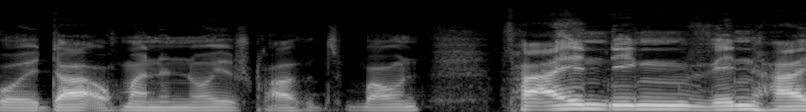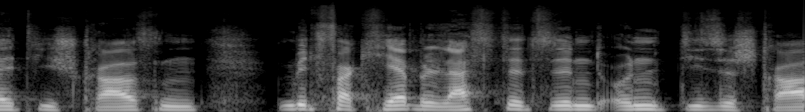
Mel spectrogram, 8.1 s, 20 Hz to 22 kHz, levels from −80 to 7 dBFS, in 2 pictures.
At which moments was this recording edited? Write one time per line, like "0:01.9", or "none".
none

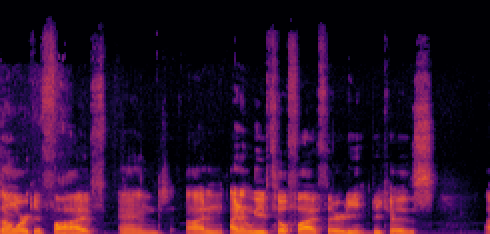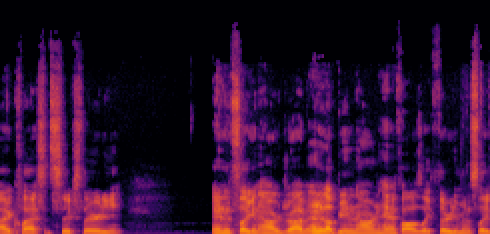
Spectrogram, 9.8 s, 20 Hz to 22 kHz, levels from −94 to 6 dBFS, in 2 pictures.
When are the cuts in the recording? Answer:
none

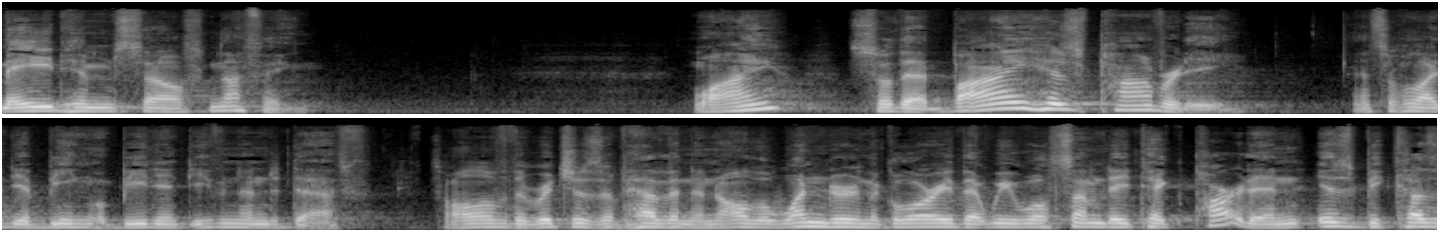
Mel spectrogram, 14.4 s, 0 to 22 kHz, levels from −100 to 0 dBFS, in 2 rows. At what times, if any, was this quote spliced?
0:09.3

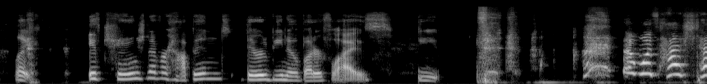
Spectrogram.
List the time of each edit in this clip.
0:04.2

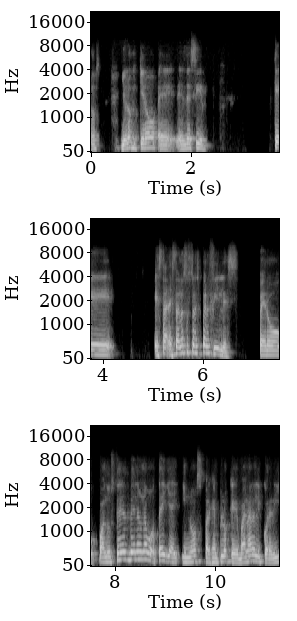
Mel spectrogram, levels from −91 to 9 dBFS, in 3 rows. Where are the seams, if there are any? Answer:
none

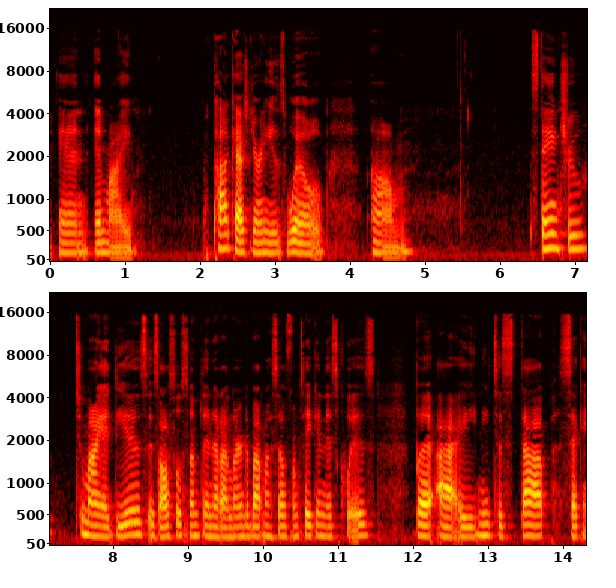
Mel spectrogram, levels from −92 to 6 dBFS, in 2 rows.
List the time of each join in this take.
none

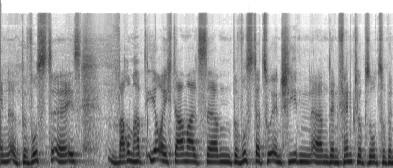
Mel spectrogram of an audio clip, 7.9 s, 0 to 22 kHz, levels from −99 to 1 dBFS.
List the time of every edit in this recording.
none

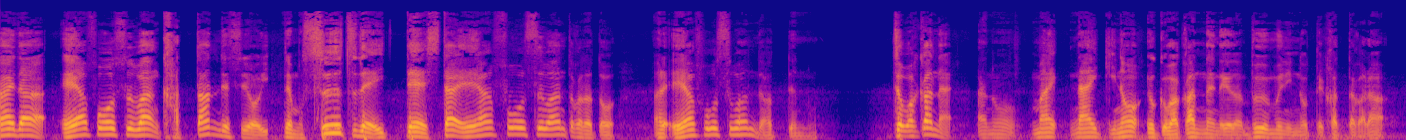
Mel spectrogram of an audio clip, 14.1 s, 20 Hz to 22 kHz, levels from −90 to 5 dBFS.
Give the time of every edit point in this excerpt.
0:02.7
0:09.7

